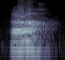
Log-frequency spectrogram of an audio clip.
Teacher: जब ड़ा बोलेंगे तो जबान उछल करके आगे को दांत से टकराती है, इसलिए इसे उच्छिष्ट व्यंजन कहा जाता है।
